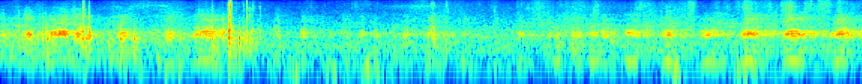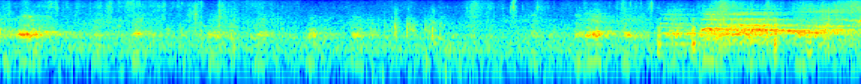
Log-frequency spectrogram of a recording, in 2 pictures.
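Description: A pet hen named Henny Penny, one who always wants to stay out, clucks and squawks nearby in a steady, busy stream of fowl calls with small sharp bursts, loud throughout with no talk.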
